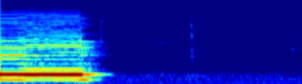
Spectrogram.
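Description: A man's voice holding one long, steady, sung-out note as he draws out the end of a called-out name, cutting off under a second in and leaving silence.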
